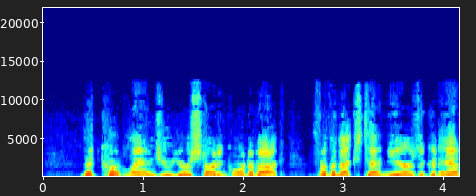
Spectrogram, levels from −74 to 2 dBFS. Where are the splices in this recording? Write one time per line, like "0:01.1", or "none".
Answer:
none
